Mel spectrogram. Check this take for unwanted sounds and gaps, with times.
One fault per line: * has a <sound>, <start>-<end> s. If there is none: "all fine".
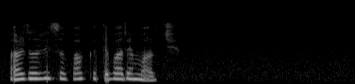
all fine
